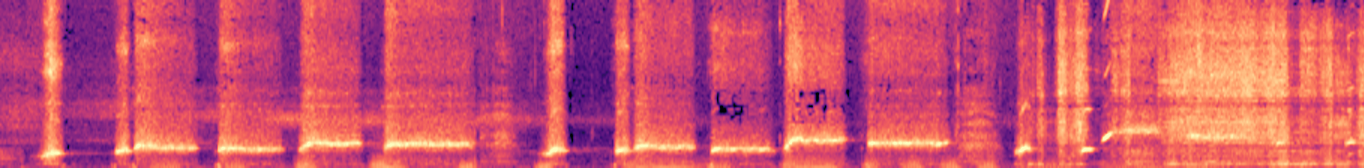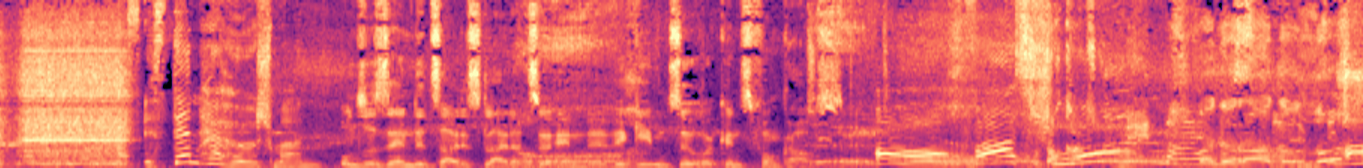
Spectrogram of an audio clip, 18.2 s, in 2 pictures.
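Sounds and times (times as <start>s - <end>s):
person whistling a gentle birthday song: 0.3s - 9.5s
speech: 10.8s - 18.1s.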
